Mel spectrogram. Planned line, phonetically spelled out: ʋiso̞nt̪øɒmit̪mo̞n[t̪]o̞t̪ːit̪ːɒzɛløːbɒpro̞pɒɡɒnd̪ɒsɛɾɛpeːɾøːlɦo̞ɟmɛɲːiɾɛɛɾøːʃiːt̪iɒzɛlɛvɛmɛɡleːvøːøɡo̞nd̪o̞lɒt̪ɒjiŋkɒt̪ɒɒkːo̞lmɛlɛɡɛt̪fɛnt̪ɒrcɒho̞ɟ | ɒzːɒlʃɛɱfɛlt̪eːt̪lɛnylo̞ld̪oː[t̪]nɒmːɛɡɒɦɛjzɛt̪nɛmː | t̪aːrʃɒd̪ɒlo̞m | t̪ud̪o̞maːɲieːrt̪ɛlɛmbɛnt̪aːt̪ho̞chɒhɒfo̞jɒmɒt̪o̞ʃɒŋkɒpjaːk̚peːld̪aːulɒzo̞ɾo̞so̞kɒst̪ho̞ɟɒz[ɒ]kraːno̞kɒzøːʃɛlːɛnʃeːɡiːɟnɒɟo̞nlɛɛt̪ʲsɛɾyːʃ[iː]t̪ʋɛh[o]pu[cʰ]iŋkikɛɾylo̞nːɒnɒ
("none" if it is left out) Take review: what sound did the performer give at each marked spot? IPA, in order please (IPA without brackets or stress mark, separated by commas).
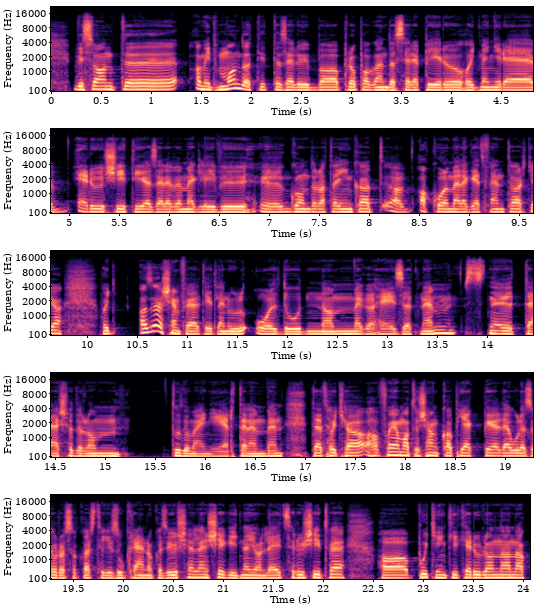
d̪, d̪, u, iː, ɒ, c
